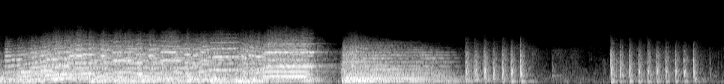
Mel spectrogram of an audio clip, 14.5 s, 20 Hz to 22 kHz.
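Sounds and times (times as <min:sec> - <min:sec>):
sustained musical chord: 0:00.0 - 0:09.2
rapid knocking on a door: 0:09.3 - 0:10.7, 0:12.2 - 0:14.2.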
